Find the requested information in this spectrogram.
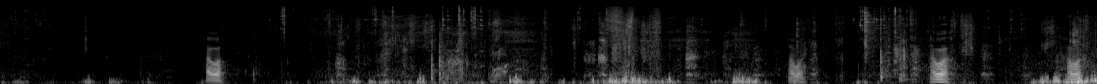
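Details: A playful German Shepherd, one year and two months old, gives a few short, sharp barks spaced several seconds apart, while a man talks to it throughout, urging it on with repeated spoken imitations of barking.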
